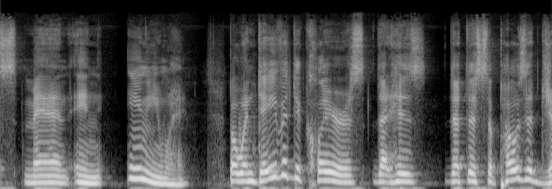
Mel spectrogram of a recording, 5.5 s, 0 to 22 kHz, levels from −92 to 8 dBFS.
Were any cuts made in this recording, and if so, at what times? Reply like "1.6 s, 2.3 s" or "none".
none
